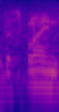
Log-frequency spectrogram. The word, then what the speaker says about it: Des Plaines: From Des Plaines, Illinois. Des Plaines, Illinois? I'm glad you're here. Now I know how to pronounce that name and not get my skull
